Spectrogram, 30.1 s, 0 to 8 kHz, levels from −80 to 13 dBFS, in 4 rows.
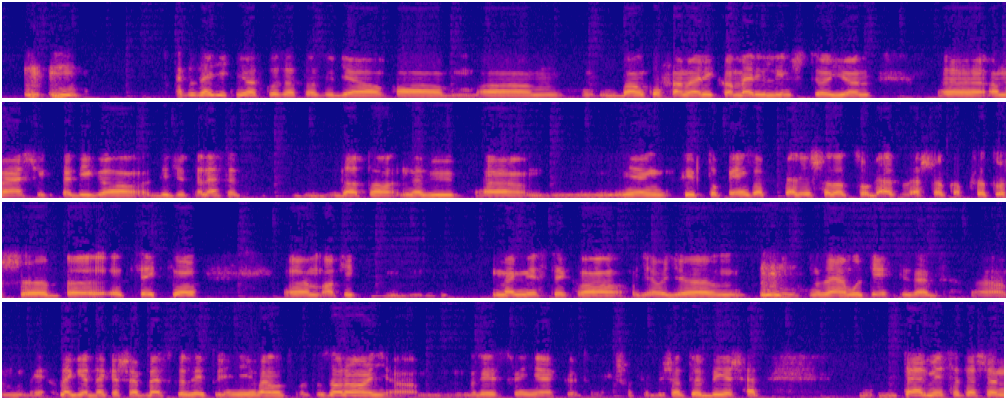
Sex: male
